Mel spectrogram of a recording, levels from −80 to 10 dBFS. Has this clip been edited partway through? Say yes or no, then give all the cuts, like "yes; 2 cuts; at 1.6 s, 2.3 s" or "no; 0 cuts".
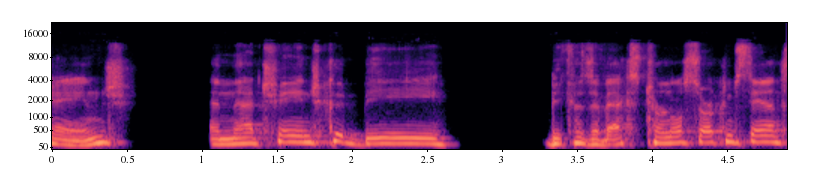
no; 0 cuts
